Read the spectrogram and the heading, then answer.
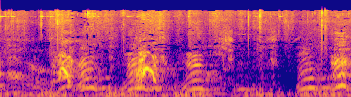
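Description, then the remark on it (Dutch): Dogs, one called Lazy, bark in several loud bursts spaced about half a second apart, with higher yips and whimpering mixed in and no talking. “Nou, de dag daarna oh, komt weer een uh, hondendiscussie.”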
